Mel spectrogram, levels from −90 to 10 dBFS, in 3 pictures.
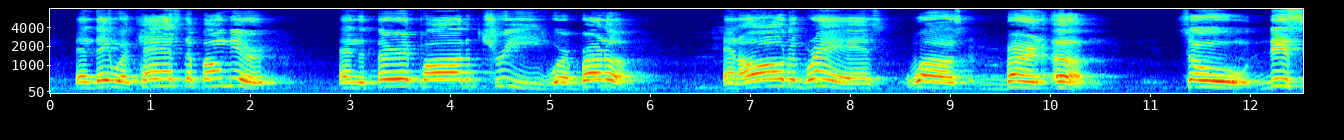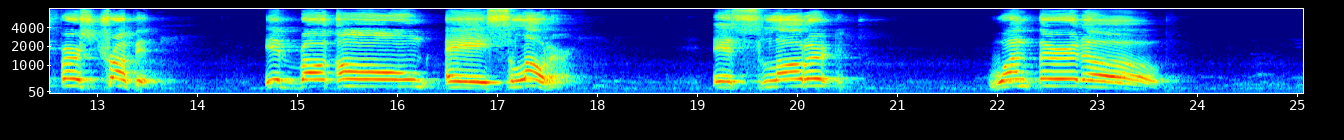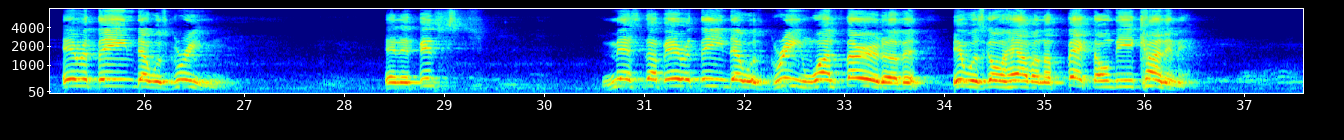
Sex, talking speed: male, 105 wpm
